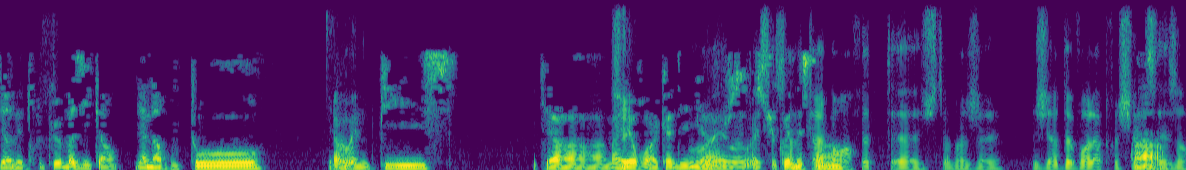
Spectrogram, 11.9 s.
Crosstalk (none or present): present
